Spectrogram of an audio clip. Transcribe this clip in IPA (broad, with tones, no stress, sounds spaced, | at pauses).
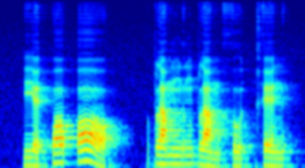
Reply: j e˨˩ ʔ p ɔː˦˥ p̚ ʔ ɔː˥˩ | p l a˧ m ŋ ɯ˧ ŋ p l a˨˩ m h uː˨˩ t̚ kʰ e˧ n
